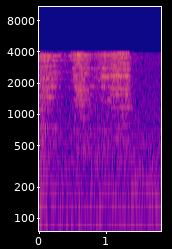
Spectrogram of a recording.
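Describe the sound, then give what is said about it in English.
A phone ringtone plays faintly as a thin electronic melody, swelling twice before fading out. “Sorry, that was my phone.”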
